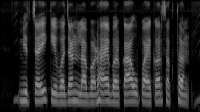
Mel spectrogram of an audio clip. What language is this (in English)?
Chhattisgarhi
